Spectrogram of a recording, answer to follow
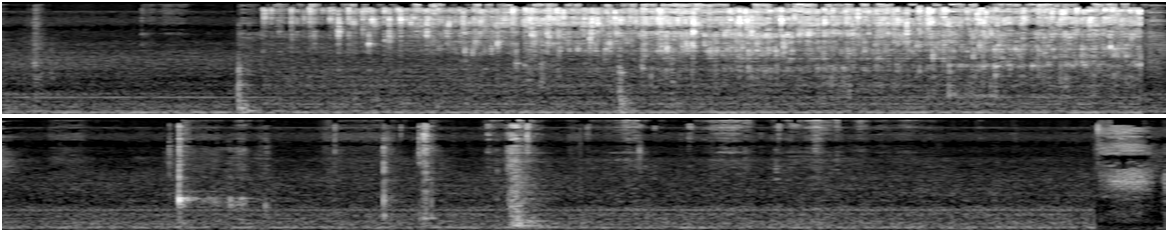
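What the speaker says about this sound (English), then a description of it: "I'm going to go ahead and get that water" Water runs from a tap in a steady hiss for about six seconds, then cuts off, leaving a few faint drips and clinks in a quiet room.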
